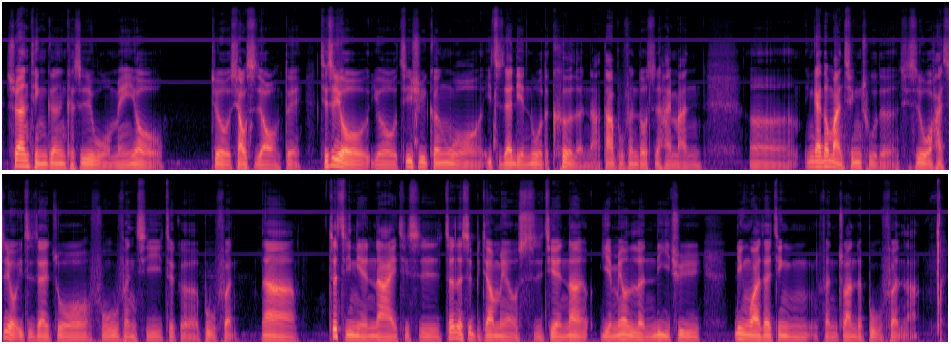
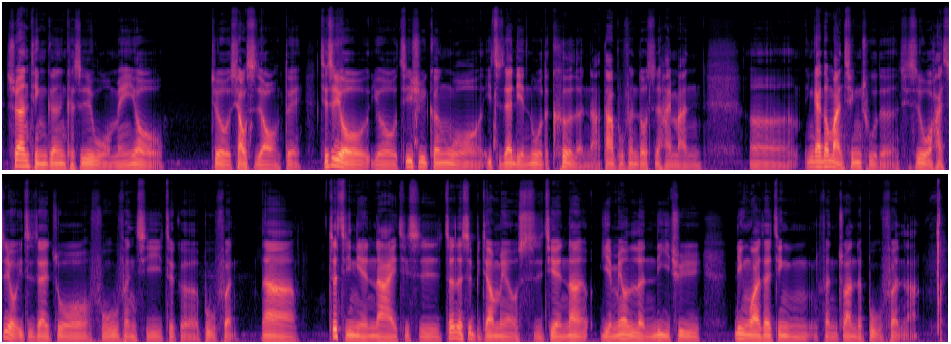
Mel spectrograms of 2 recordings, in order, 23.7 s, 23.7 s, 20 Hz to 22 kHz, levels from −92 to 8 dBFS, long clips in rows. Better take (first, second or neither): second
